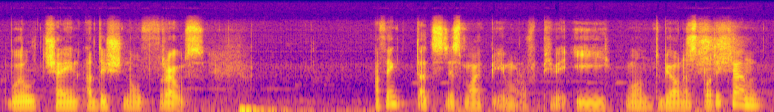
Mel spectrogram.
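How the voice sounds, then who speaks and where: A man's voice: mid-range voice, vocal fry, a little hiss or hum. A young man with a Norwegian accent giving chatty gameplay commentary as host of his gaming channel, often correcting himself mid-sentence. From Norway. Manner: chatty, walks through game loadout with frequent self-corrections.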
